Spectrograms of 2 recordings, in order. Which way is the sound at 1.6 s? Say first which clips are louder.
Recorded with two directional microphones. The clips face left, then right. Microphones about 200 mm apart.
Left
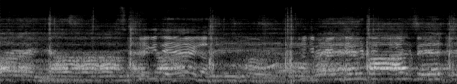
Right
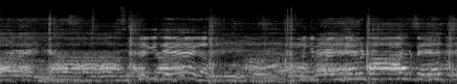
Right 3 dB; 50° right (ahead or behind).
